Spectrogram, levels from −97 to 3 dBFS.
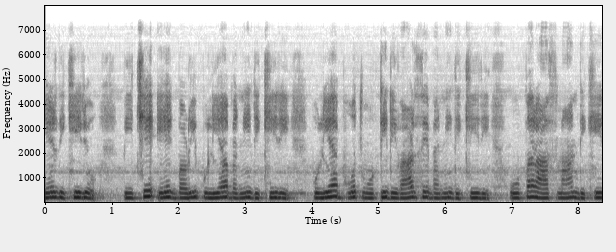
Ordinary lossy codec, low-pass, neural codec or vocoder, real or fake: none; 7.2 kHz; vocoder, 24 kHz, 100 mel bands, Vocos; fake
